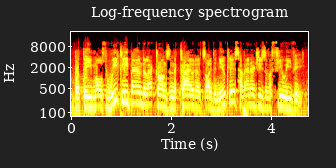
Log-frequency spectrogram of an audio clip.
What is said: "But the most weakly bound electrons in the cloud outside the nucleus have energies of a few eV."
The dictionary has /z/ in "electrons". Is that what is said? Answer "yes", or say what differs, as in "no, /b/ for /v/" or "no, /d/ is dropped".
yes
